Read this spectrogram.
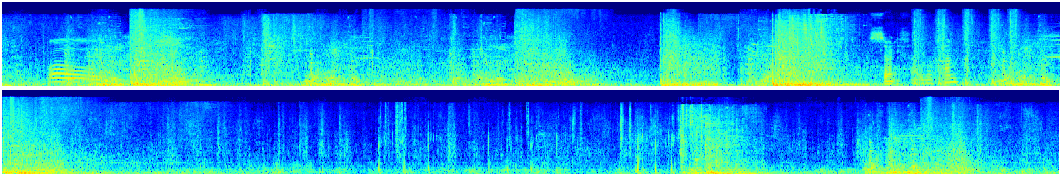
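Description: A pickaxe strikes hard objects with heavy thuds.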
